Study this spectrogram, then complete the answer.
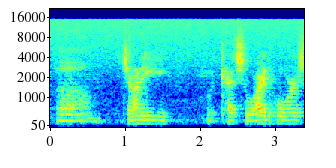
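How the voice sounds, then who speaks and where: A man with an American accent at a medium pitch and moderate pace, his intonation fairly even, amid noticeable background noise and audible room echo. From New York City. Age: 80s+. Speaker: oral history interviewee. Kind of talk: interview.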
